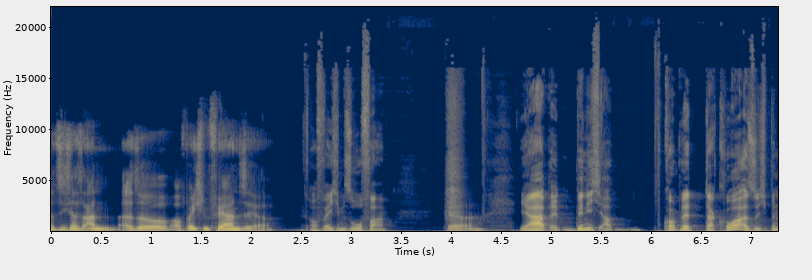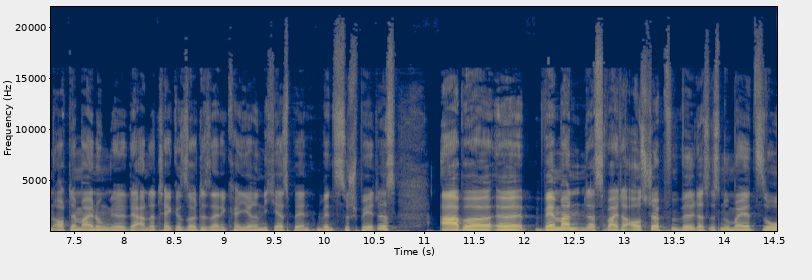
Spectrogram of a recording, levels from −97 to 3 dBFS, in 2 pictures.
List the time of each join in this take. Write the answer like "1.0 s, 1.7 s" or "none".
12.8 s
